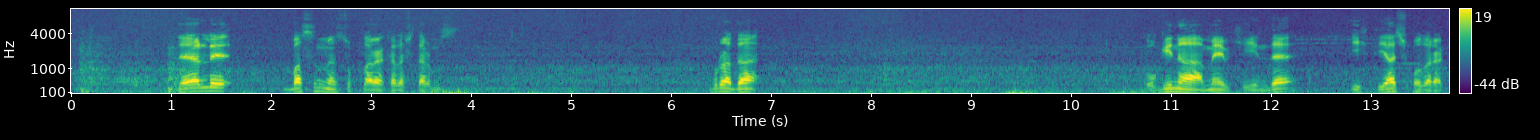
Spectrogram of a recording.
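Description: An elderly man speaks animatedly into a close microphone outdoors.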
